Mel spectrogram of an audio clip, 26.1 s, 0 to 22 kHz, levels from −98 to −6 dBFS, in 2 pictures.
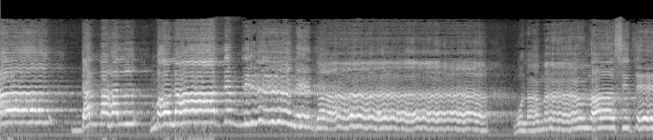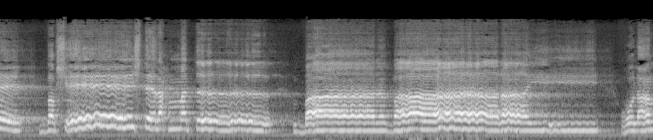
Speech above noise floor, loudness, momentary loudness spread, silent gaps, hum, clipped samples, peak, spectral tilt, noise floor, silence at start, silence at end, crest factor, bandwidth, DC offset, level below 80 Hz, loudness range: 25 dB; -14 LUFS; 15 LU; none; none; under 0.1%; -2 dBFS; -3.5 dB/octave; -40 dBFS; 0 s; 0 s; 14 dB; 14 kHz; under 0.1%; -58 dBFS; 6 LU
